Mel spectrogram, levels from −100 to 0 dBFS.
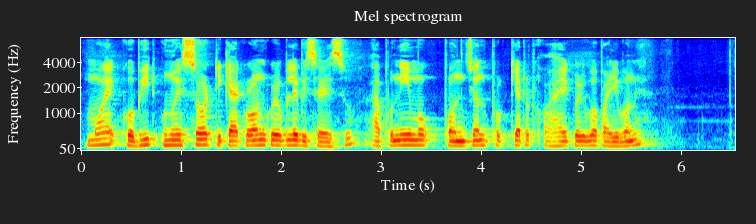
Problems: none marked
